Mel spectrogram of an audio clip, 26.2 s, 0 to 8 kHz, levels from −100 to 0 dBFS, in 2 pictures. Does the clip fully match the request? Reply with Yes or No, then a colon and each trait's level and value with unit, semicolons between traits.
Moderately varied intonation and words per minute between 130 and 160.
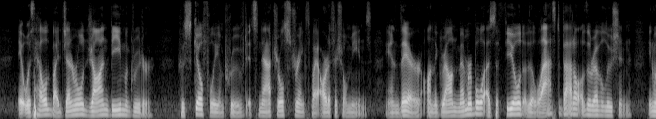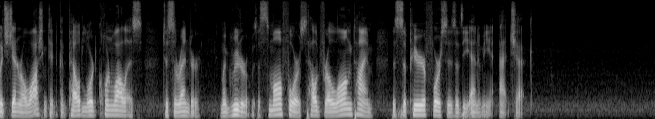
Yes: average, 4.0 semitones; slow, 135 wpm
